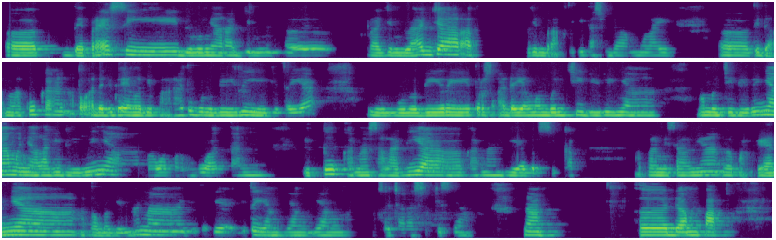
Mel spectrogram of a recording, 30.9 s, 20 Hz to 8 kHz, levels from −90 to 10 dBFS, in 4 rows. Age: 30-49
